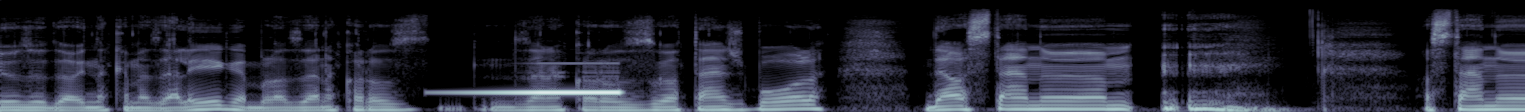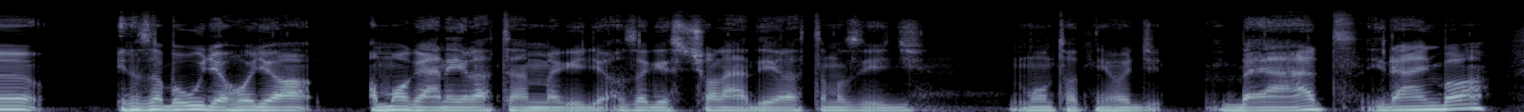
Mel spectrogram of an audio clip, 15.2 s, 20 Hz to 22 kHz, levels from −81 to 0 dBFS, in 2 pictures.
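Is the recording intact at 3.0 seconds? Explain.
No. At 3.0 s a loudspeaker feedback squeal is sounding, running from 2.12 to 3.13 s: a microphone re-amplifies its own loudspeaker until a 722 Hz tone runs away. Unlike a steady interfering tone, it swells over about half a second to roughly 15 dB above the speech.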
